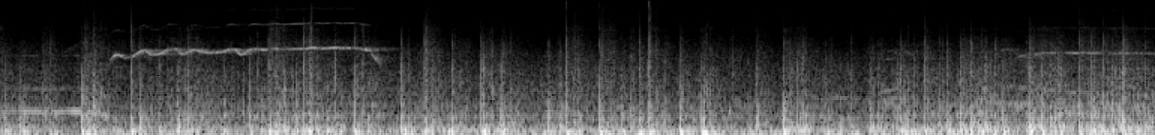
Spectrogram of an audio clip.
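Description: Fireworks display: dense, rapid crackling of many small bursts over a steady low rumble. A high, wavering whistle starts about a second in and lasts more than a second.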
